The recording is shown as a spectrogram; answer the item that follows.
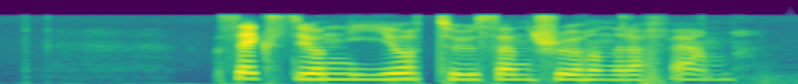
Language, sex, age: Swedish, female, 24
